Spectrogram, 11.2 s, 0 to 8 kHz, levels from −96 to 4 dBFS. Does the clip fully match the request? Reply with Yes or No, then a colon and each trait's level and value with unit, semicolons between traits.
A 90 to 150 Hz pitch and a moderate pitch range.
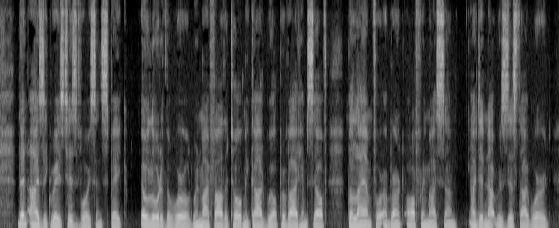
No: low, 135 Hz; narrow, 2.1 semitones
